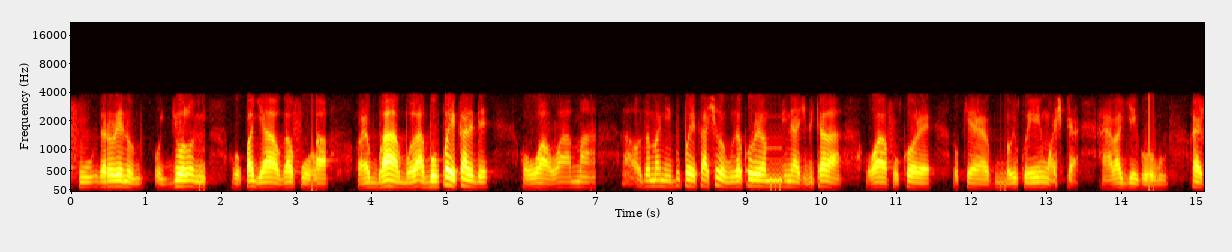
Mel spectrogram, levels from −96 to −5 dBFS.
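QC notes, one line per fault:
1.68 to 14.43 s, packet loss with last packet repeated: dropouts at 1.68 s (90 ms, before "ogo kpagye"), 3.21 s (60 ms), 6.93 s (60 ms, before "ozamani ashe"), 9.33 s (150 ms), 12.36 s (120 ms, between "owafu ore oki ya" and "kweyi mwashika") and 14.37 s (60 ms). Each gap is filled by replaying the last packet, which fits 30 ms packets. The longer runs buzz near 33 Hz as a robotic stutter over the G.711 telephone band.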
